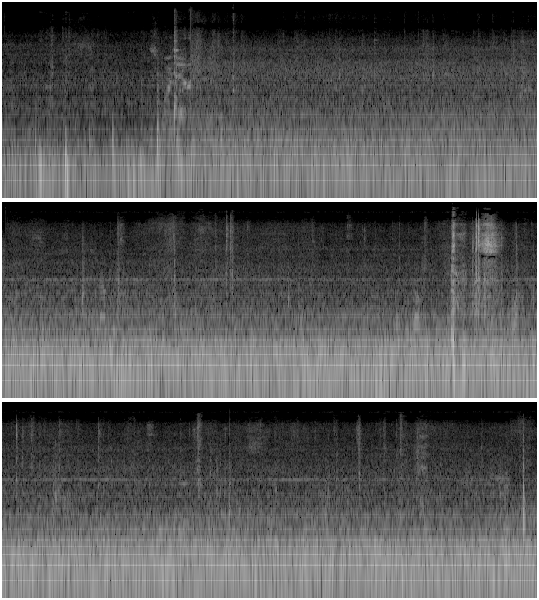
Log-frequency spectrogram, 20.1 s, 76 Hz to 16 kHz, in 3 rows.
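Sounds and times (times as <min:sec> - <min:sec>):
airplane cabin low rumble: 0:00.0 - 0:20.0.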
